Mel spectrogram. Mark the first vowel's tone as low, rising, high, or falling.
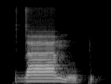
high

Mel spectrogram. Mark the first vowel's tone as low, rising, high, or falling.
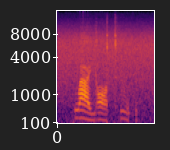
low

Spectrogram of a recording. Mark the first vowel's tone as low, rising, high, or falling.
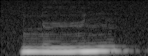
rising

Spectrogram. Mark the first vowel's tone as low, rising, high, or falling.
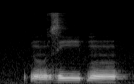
low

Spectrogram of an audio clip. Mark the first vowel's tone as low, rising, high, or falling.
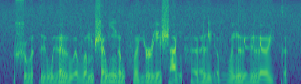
rising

